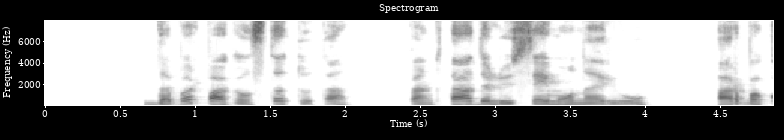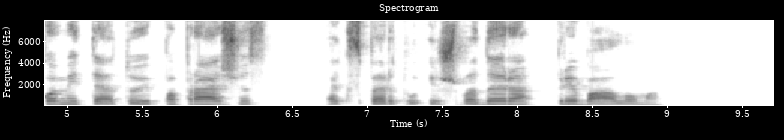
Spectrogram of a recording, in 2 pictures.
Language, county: Lithuanian, Marijampolė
